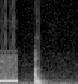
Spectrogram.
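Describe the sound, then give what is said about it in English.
An outgoing phone call: a steady electronic ringing tone sounds briefly and cuts off, followed by a short sharp burst of noise on the line, then near silence. “I'm calling his phone now, okay?”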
